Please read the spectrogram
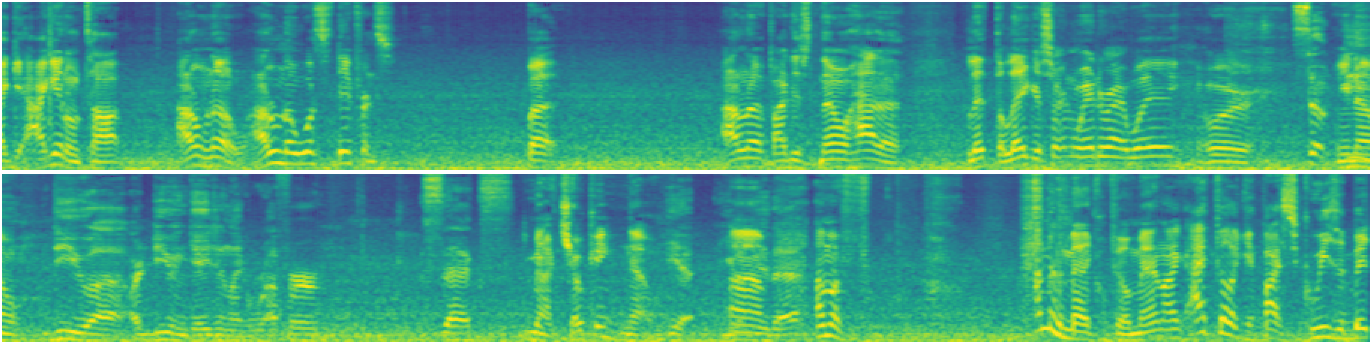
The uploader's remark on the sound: they turn on the microphone one last time for the trip home in case there is any accidental magic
